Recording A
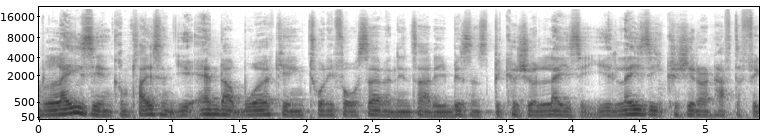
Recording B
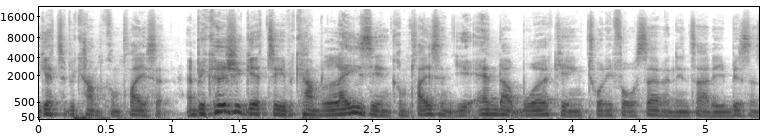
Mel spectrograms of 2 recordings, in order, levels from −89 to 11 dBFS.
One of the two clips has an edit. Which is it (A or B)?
B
